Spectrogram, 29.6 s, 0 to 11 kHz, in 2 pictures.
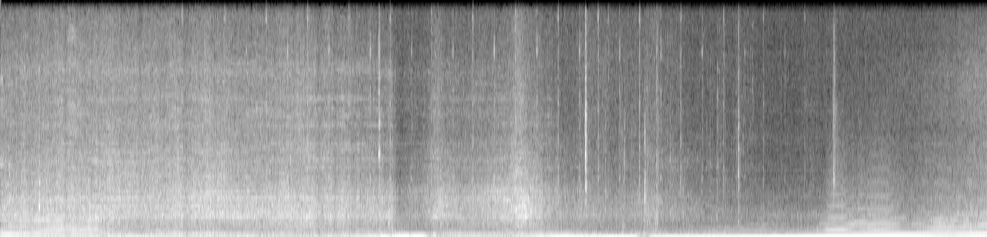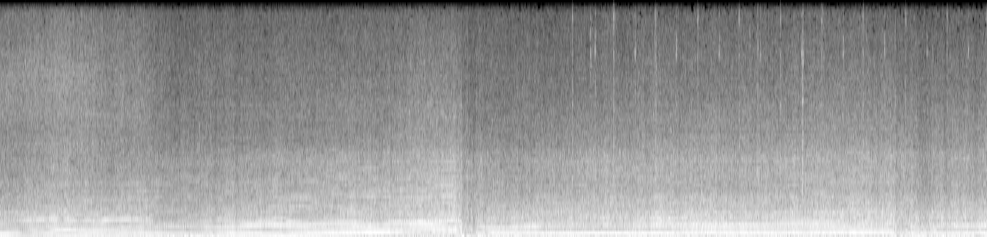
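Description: BMW E46 M3's 3.2-litre straight-six with a GruppeM intake, heard from inside the cabin. The engine note falls as the car slows, with an SMG downshift about six seconds in. It then rises through a long pull under acceleration, with a sharp upshift about two-thirds of the way through and another near the end.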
